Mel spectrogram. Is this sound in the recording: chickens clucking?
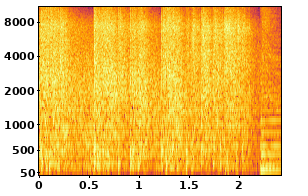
no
